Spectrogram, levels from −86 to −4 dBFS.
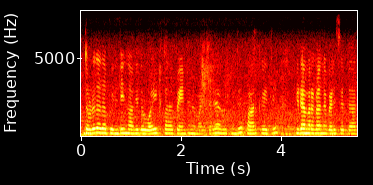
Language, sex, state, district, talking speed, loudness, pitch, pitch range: Kannada, female, Karnataka, Chamarajanagar, 150 wpm, -18 LUFS, 245 Hz, 235-255 Hz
